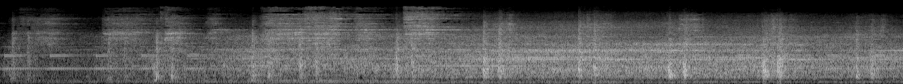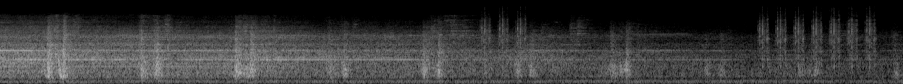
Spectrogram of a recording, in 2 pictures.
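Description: Single-car diesel railcar running along the line, its wheels clicking regularly over the rail joints. It swells to its loudest a few seconds in, then slowly fades, with a quick run of clicks near the end.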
